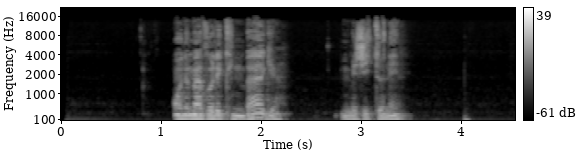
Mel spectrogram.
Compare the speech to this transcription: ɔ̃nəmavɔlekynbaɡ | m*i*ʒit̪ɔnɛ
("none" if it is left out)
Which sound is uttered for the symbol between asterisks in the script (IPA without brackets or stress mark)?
ɛ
